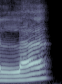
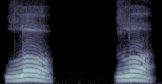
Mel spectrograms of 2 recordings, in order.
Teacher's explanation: berharakat fathah ataupunah nantinya ya harakat fathah ataupun dah nantinya itu huruf lam ini menjadi tebal ya yang asalnya la menjadi lo lo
